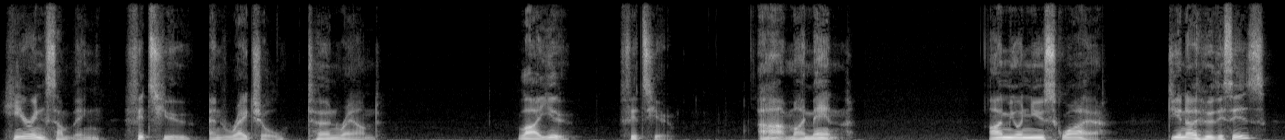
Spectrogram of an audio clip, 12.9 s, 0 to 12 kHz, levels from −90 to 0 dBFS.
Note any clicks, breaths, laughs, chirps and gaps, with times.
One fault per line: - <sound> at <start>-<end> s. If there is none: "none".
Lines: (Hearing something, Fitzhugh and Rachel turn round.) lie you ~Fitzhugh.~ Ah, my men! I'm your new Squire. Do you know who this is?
none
